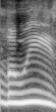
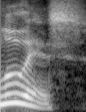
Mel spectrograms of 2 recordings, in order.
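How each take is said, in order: First: The name is said like Louise, ending in z. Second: The name is said like Louis, without z. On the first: This is how other people wrongly say his name. The speaker calls it wrong. "I'm not Louise" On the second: This is how he says his own name. The speaker calls it right. "I'm Louis"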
